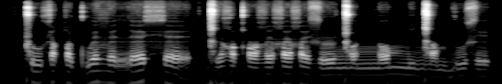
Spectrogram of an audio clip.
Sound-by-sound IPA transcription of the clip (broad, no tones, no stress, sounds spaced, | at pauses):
ǁ u x i q ə˞ kʷʼ ɛ v ɛ r ɛ x ɛ | ɡ͡ǁ ɪ ʁ ʊ qʰ ɑ ʁ i χ ɛ χ ɛ z ə˞ ŋ͡ǁ ɔ nː ɔ mː i ŋ͡ǁ ɑ m b u z ɪ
